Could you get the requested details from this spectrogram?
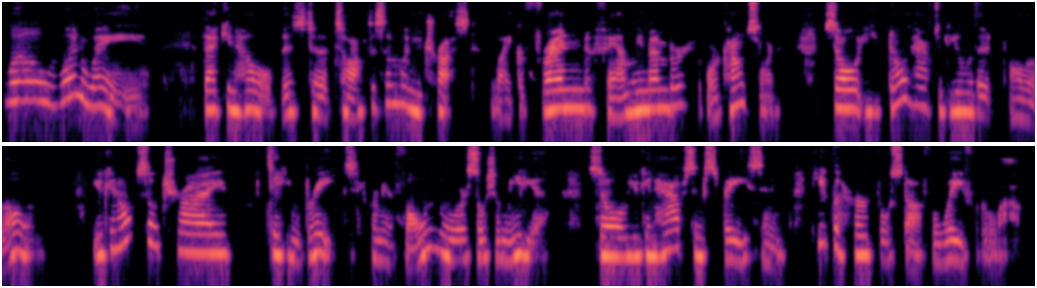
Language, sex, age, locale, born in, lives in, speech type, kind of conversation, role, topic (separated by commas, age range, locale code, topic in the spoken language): English, male, 25-29, en-US, Jamaica, United States, read, expert-assistant, expert, What are the main dangers of cyberbullying?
